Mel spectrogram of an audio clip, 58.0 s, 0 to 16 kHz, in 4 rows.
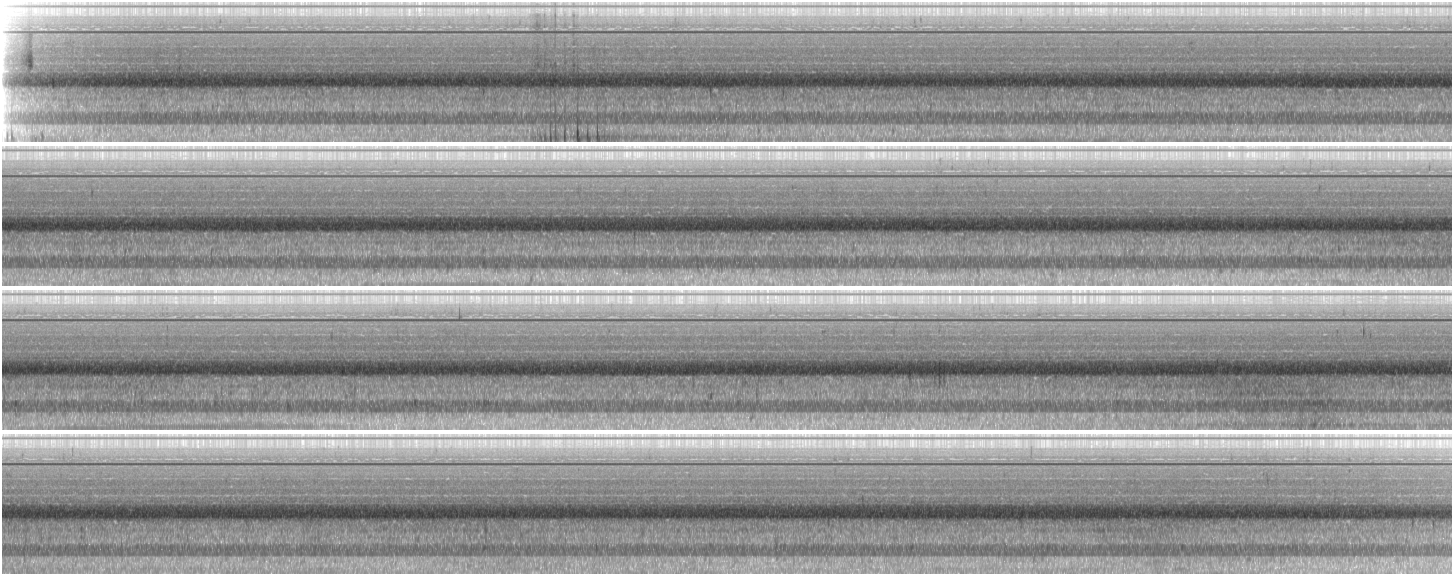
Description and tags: Hydrophone Newport Footbridge Fountains 07
bubbles, eerie, hydrophone, newport, southwales, strange, submerged, underwater, water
